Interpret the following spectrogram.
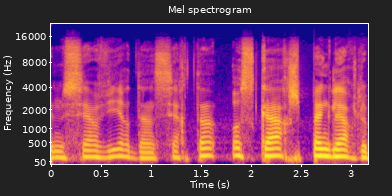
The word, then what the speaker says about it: Spengler: Et pour ça, je vais me servir d'un certain Oscar Spengler. Je le prononce bien ? Oui, Spengler, oui.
